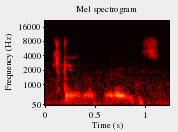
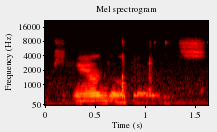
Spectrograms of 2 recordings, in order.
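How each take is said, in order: First: Softer, slow whispered "Candleberries"; whispered to self. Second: Slow, savoured "Candleberries" with a falling end; drawn out. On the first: Gamer musing over the item alone, whispering. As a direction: breathe "Candleberries" to yourself. Repeats item name to himself. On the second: Gamer reading a new item name, slow and drawn out. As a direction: stretch "Candleberries" out as you read it. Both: Real, not acted.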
